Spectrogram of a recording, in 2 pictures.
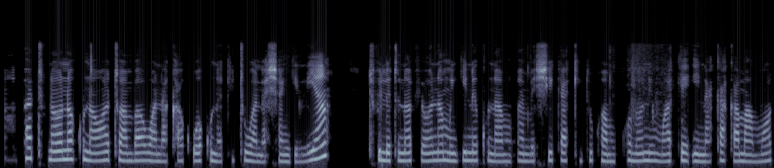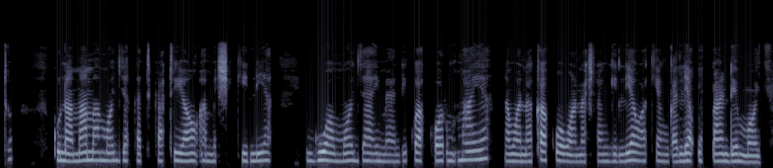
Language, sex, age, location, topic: Swahili, female, 18-24, Nakuru, government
